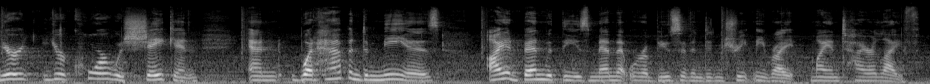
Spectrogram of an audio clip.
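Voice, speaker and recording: Over noticeable background noise, a woman talks at a fairly slow pace with medium pitch and ordinary pitch variation. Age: 60s. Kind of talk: casual chat.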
